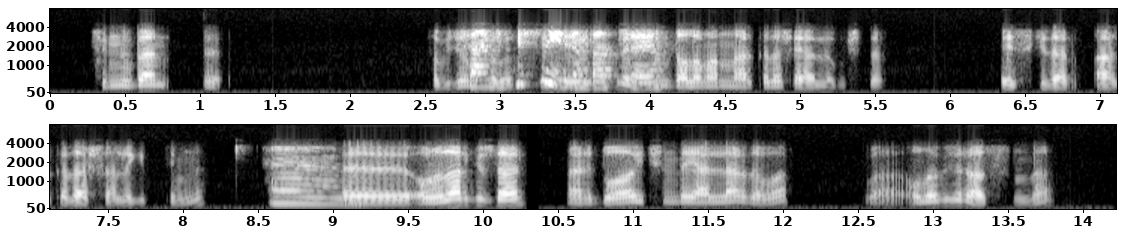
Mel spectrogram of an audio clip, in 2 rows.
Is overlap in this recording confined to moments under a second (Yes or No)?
No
